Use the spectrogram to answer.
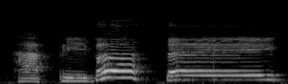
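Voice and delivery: loud, slow, high drawn-out cheer; surprise shout. Acted. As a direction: yell it like a crowd springing a surprise. Surprise party crowd shouts.

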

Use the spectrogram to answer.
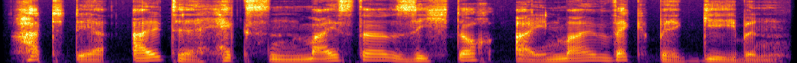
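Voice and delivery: slow, stressed syllables clearly lifted; metrical stress. Shown as a demonstration. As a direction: tap out the beat of the meter syllable by syllable. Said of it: "würdest du zum Beispiel so betonen". (langsam und übertrieben betont vorgelesen)

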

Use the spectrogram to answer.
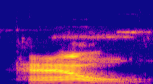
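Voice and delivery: "how" with a wide ao vowel; correct open "how". Shown as a demonstration. Teacher modelling for learners, "how" with open ao. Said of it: "nó là how".

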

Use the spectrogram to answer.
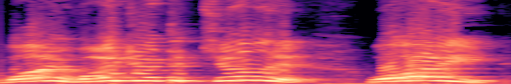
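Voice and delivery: put-on high, loud wailing girl's voice; crying. Girl crying to her father over the dead hawk, high loud wail. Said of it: "going and crying to him".

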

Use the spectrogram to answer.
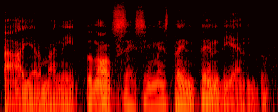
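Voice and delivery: low, soft drop in voice; quiet sighing appeal after the shouting; hushed aside. Real, not acted. Preacher doubts the brother understands, speaking low and softly.

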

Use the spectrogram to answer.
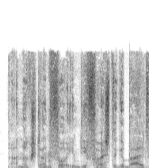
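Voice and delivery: plain reading voice

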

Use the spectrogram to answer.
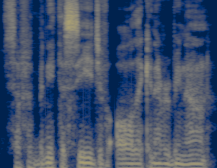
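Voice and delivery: softly repeated, savoring the words; quiet echo. Acted. Host savors the quote she just read, hushed. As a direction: let the line sink in, hushed. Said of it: "repeats line softly".

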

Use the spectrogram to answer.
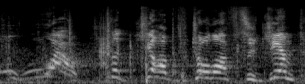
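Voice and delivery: loud, high cop praise; excited shout. Acted. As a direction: cheer on the rookie.

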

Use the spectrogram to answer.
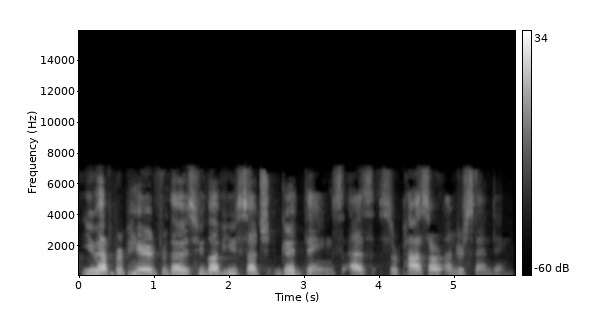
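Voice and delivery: ordinary talk, nothing marked

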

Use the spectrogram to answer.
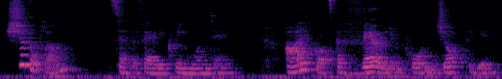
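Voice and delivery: gentle storybook reading voice; story narration. A narrator's reading. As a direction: read it like a bedtime story. Reading a fairy story aloud.

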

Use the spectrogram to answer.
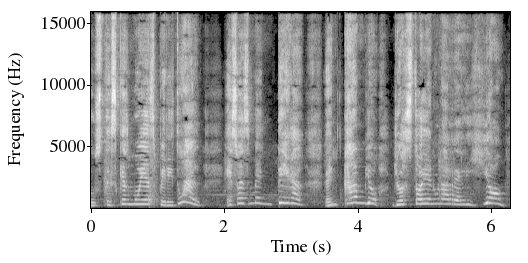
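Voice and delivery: burlándose, voz aguda y chillona; mocking shrill woman. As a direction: imitate the angry woman yelling at her. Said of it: "me empezó a gritar".

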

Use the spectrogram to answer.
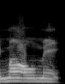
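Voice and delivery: put-on Mahome said the old French way, ma-o-MAY; French form. Shown as a demonstration. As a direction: give Mahome its French ending, an open -é. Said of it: "the way they pronounce it".

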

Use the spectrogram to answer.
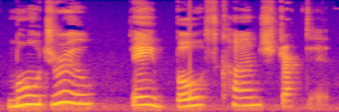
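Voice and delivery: punchy, deliberate storytelling; dramatic picture-book narration. A narrator's reading. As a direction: act out each sound word for children. Reads picture book aloud.

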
